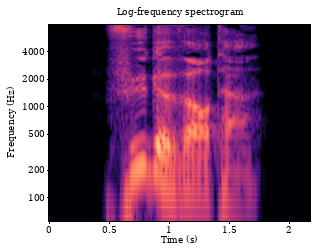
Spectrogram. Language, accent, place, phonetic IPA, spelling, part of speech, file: German, Germany, Berlin, [ˈfyːɡəˌvœʁtɐ], Fügewörter, noun, De-Fügewörter.ogg
- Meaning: nominative/accusative/genitive plural of Fügewort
